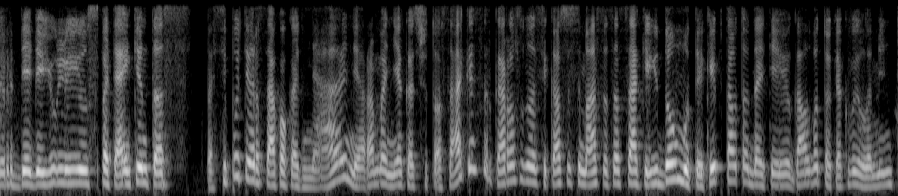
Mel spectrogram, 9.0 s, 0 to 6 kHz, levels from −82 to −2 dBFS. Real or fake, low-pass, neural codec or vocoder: fake; 5.4 kHz; vocoder, 44.1 kHz, 128 mel bands, Pupu-Vocoder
